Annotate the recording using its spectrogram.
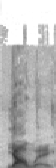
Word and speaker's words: Yahweh: This is actually the name of God, a word that best we understand is pronounced Yahweh.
